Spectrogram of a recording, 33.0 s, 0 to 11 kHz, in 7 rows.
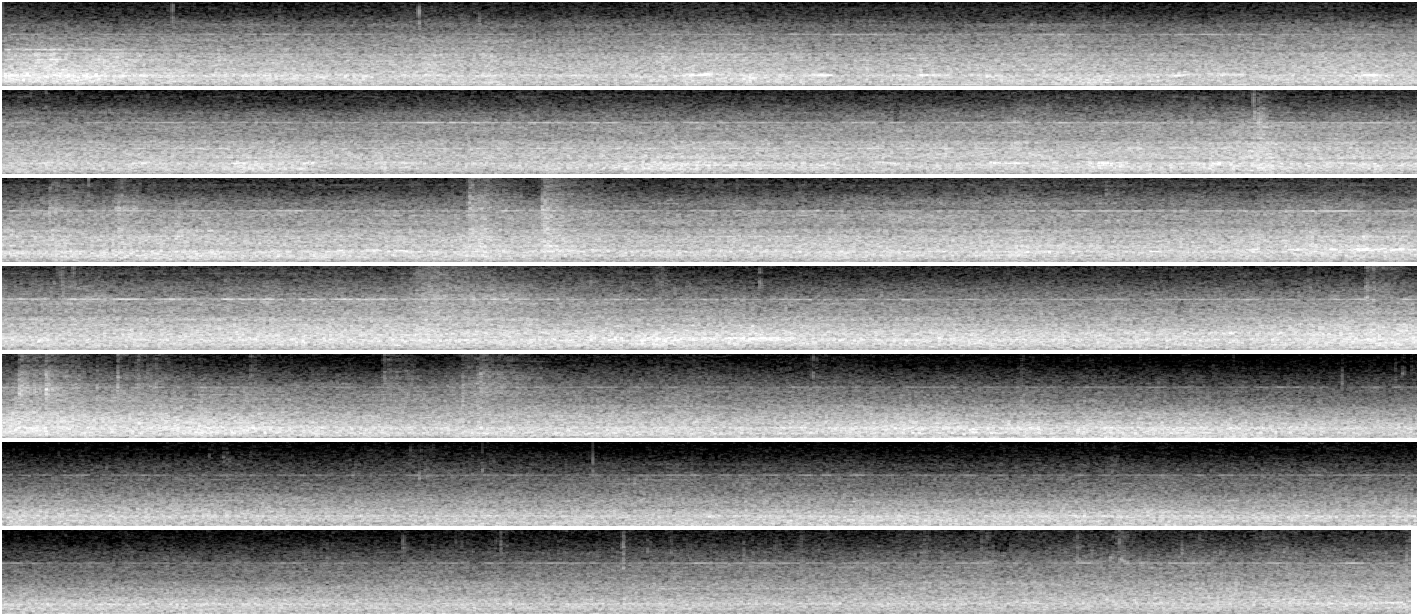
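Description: Jet engines of a Boeing 747-400 landing: a steady rushing engine noise as it comes in over the threshold and rolls out along the runway, swelling about twenty seconds in.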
